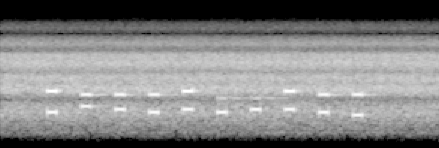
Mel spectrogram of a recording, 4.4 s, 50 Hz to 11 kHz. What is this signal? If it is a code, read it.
DTMF, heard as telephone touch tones, dialled by machine, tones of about 100 ms, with phone line noise. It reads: 6085947952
